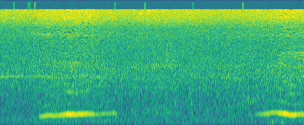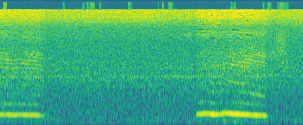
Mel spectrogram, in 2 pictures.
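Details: Sleeping cat Byuri, snoring more heavily than usual, produces three wavering, whistle-toned snores about a second long, recurring roughly every three seconds in a quiet indoor setting.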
